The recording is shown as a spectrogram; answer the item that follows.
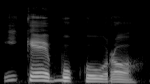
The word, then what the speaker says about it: Ikebukuro: When he was 25 years old, he moved to Tokyo in an area called Ikebukuro. Did I say that correctly? Ikebukuro.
